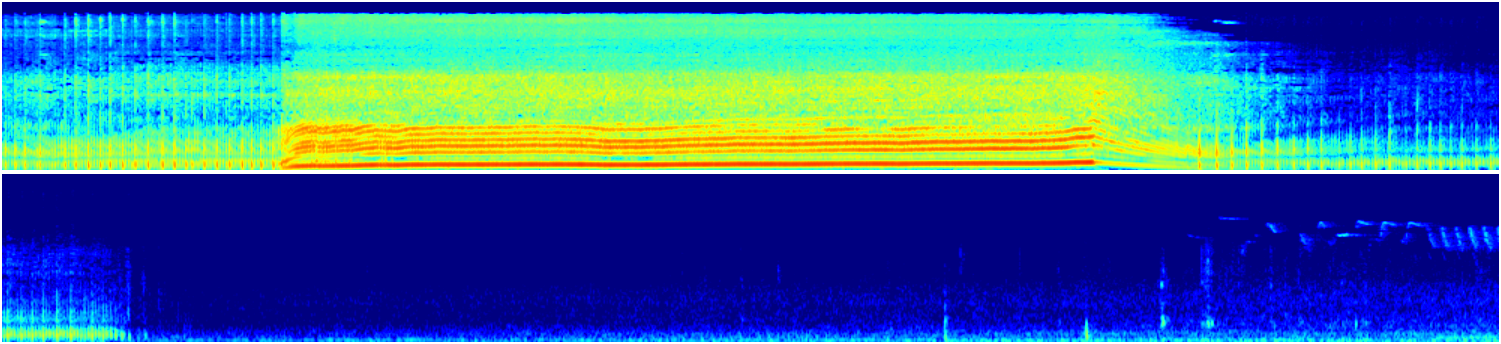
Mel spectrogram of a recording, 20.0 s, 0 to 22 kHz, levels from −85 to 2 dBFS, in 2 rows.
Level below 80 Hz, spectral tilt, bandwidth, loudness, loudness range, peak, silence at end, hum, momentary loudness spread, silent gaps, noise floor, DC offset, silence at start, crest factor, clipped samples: -46 dBFS; -5.5 dB/octave; 16.5 kHz; -13 LUFS; 18 LU; 0 dBFS; 9.5 s; none; 24 LU; none; -62 dBFS; under 0.1%; 0 s; 16 dB; under 0.1%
